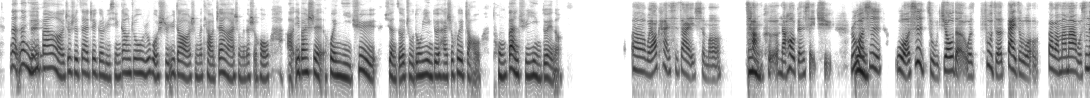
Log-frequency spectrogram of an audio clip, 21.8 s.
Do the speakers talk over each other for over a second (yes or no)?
no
